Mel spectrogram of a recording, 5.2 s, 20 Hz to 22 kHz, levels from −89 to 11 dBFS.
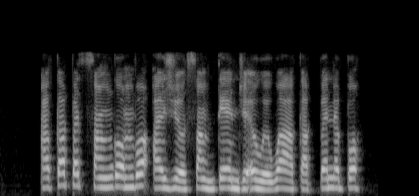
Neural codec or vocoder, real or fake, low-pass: codec, 16 kHz, 8 kbps, FunCodec, trained on Chinese and English, 25 frames a second; fake; 7.2 kHz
